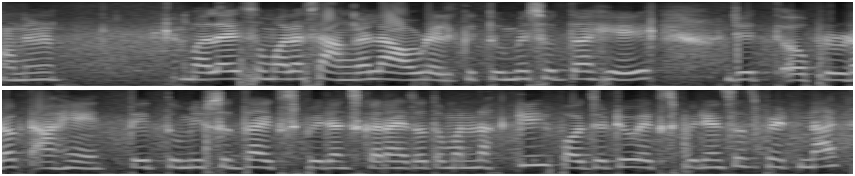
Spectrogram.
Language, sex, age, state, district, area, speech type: Marathi, female, 18-30, Maharashtra, Thane, urban, spontaneous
